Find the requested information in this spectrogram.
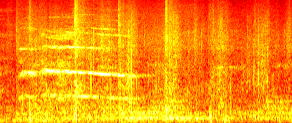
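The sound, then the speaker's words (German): Chickens crow and cluck near a quarry site: a rooster's drawn-out, tonal crow stands out over steady, overlapping clucking and rustling farmyard noise, without any voices. “Ah, stinkt ja widerlich von den Hühnern hier unten rauf.”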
